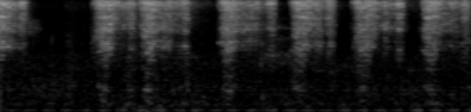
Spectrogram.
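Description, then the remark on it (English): Hissing bursts from a spray paint can, released in a quick series of short sprays with brief pauses between them, over a faint steady low hum. No one speaks. “But anyway, I'm just going to go to quickly spray this.”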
